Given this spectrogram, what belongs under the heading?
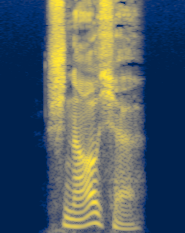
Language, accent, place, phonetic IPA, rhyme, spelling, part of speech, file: German, Germany, Berlin, [ˈʃnaʁçə], -aʁçə, schnarche, verb, De-schnarche.ogg
- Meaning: inflection of schnarchen: 1. first-person singular present 2. first/third-person singular subjunctive I 3. singular imperative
